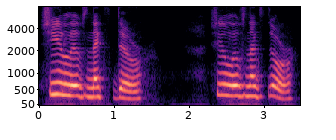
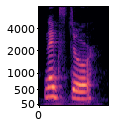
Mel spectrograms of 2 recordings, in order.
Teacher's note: I'm not pronouncing the T sound over here. I'm just skipping the T sound. Instead, I'm telling next door.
